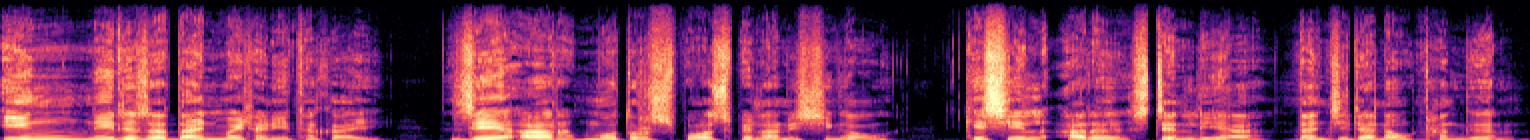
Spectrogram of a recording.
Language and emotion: Bodo, neutral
